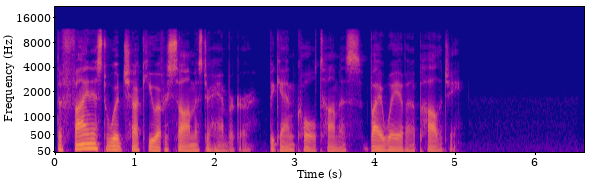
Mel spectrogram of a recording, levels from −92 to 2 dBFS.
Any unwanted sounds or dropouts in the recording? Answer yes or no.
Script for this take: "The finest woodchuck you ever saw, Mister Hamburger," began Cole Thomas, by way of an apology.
no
